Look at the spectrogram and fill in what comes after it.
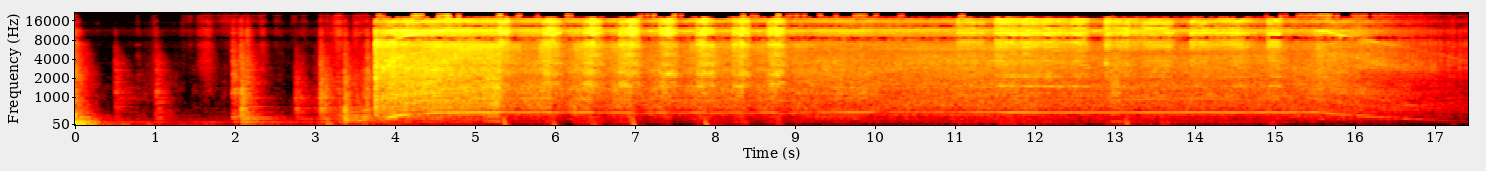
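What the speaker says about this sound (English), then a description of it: "first we're gonna use an angle grinder. Scratch up conductive surfaces." An angle grinder scratching up the conductive surface of a 50 cal ammo can before a weld repair on a camp stove: a sustained, loud, close whine with a steady pitch that spins down at the end, preceded by a few handling knocks.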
